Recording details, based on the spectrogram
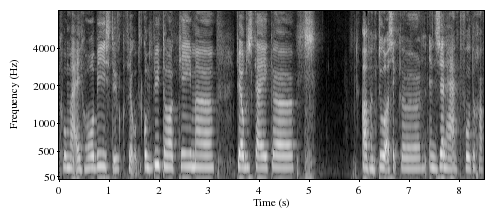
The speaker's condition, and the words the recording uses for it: Deafness. Dus daarom praat ik ook zo geweldig nu.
